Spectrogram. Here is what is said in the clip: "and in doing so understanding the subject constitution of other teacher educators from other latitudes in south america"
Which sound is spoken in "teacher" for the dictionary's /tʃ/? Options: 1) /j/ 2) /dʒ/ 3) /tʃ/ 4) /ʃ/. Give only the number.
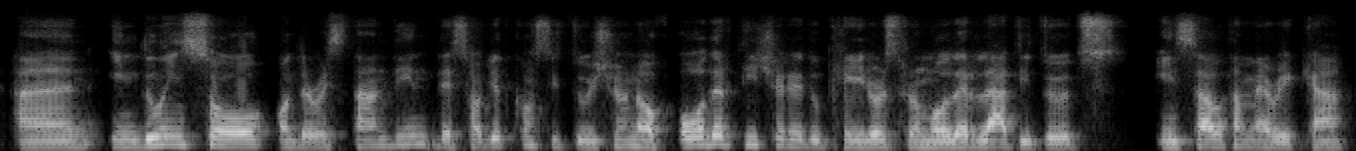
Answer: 3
